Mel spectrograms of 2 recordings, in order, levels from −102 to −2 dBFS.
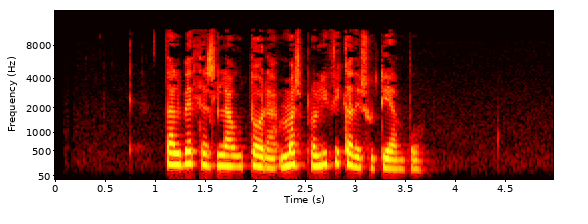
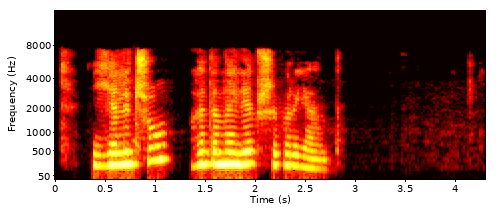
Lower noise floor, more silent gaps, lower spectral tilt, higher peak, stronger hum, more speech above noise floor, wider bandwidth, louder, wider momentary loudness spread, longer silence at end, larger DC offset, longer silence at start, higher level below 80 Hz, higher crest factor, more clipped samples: second, -78 dBFS vs -85 dBFS; neither; about the same, -5 dB/octave vs -4 dB/octave; second, -14 dBFS vs -2 dBFS; neither; second, 50 dB vs 71 dB; first, 11.5 kHz vs 7.6 kHz; second, -29 LUFS vs -15 LUFS; second, 5 LU vs 18 LU; second, 1.35 s vs 1.6 s; neither; first, 1.1 s vs 0.05 s; second, -82 dBFS vs -62 dBFS; about the same, 18 dB vs 16 dB; neither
